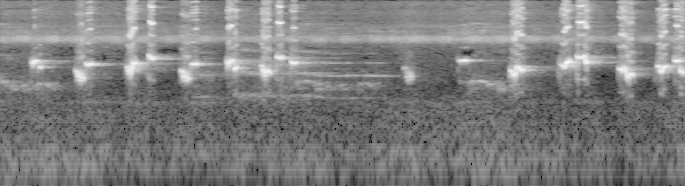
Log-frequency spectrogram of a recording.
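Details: Sooty-headed bulbul in a long, busy song used as a lure to prompt other bulbuls to answer: clear chirps and short slurred whistles in quick clusters, a short pause midway, then more rapid notes.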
